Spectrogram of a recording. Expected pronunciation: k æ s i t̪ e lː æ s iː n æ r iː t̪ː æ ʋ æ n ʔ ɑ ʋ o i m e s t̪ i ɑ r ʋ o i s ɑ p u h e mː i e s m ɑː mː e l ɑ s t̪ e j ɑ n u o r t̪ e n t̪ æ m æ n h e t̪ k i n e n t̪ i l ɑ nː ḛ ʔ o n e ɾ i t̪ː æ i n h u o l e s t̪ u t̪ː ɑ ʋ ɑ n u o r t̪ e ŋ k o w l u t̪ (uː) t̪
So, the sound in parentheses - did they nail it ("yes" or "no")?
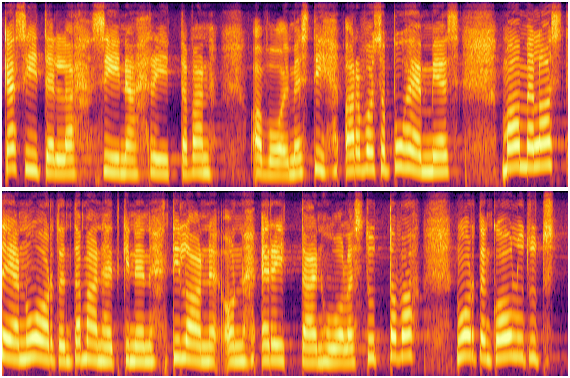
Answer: no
